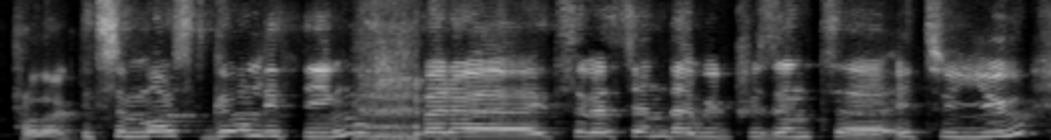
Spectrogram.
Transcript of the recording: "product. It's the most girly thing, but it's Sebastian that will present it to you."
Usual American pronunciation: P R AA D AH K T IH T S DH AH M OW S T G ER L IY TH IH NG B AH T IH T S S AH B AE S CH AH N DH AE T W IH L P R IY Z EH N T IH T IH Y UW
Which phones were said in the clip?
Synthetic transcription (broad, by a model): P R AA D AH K T IH T S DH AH M OW S T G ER L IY TH IH NG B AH T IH T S S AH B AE S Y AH N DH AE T W IH L P R IY Z EH N T IH T IH Y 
